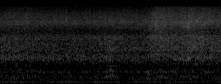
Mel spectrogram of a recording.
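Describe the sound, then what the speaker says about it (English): Mushrooms sauté in a frying pan, a soft continuous sizzle and crackle of oil that swells slightly toward the end, close and quiet, with no talking. "it's sauteed for a little bit, and things are cooking down"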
